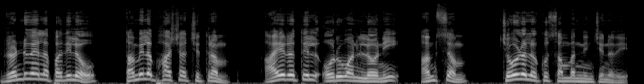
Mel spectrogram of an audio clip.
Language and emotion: Telugu, neutral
